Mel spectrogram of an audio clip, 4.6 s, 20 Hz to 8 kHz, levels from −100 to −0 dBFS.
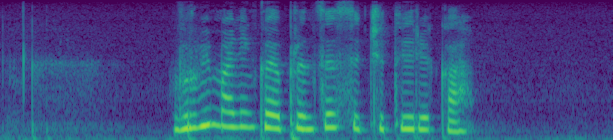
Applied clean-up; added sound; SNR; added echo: none; none; none; none.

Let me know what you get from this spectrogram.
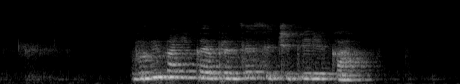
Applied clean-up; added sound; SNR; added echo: neural separator model SepFormer DNS4.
